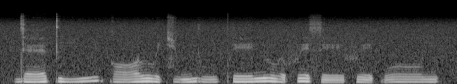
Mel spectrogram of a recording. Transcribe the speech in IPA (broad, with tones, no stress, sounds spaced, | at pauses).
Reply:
d ɛː˩˧ t̪ iː˩˧ ʋ i˥˨ k ɔː˩˧ l u˧˩ ə̯ t͡ɕ u˩˧ m j uː˩˧ pʰ eː˧˥ n l u˧˩ ə̯ f e˥˨ s eː˩ f eː˧˩ t̚ ʋ oː˧ n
